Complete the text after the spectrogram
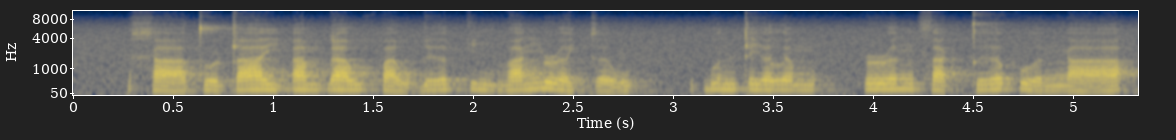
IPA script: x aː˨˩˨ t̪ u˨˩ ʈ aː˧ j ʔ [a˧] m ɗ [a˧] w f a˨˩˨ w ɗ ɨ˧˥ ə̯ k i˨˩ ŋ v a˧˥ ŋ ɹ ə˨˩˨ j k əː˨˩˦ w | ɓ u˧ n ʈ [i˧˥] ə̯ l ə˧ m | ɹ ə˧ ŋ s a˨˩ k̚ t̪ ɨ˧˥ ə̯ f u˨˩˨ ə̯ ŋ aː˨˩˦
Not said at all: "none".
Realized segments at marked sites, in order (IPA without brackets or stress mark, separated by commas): a˧, a˧, i˧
